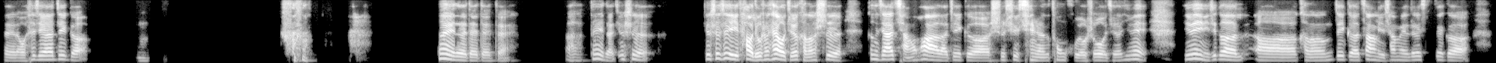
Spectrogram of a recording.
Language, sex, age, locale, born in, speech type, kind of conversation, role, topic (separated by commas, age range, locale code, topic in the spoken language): Chinese, male, 20-24, zh-CN, China, conversation, unstructured, none, 你觉得人们应该如何面对亲人的离世？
